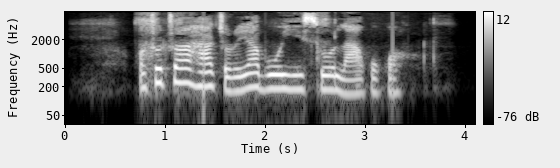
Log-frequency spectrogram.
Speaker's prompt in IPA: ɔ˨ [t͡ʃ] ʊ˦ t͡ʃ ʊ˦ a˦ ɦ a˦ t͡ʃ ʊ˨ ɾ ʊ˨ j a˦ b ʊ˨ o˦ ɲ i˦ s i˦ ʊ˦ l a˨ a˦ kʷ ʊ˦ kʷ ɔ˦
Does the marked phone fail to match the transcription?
no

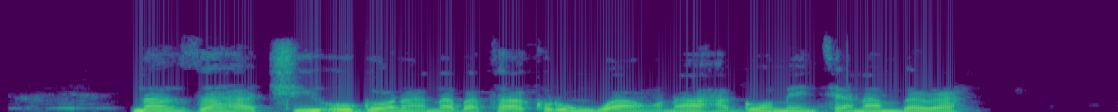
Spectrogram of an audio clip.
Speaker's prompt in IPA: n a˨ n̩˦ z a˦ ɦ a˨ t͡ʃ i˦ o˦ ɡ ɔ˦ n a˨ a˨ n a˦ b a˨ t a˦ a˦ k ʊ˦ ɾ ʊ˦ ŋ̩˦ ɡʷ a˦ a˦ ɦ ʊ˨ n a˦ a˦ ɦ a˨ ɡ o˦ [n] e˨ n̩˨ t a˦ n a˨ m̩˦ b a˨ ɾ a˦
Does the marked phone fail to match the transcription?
yes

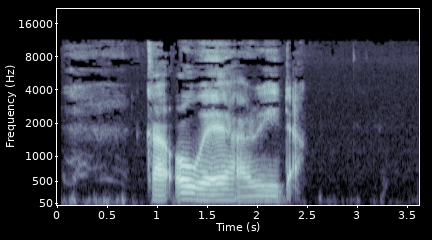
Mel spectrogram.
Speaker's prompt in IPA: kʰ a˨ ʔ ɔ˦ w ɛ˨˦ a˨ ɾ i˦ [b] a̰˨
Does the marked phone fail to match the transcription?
yes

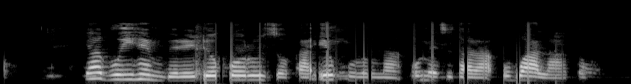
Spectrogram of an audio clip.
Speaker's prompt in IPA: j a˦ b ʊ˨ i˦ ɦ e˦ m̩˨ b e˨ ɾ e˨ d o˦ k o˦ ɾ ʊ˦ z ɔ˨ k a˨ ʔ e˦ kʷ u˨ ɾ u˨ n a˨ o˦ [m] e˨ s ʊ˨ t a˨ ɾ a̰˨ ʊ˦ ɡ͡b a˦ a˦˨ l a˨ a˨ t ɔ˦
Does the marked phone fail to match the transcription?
no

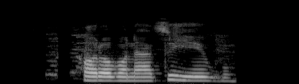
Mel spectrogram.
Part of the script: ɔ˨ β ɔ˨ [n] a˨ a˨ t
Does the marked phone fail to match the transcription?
no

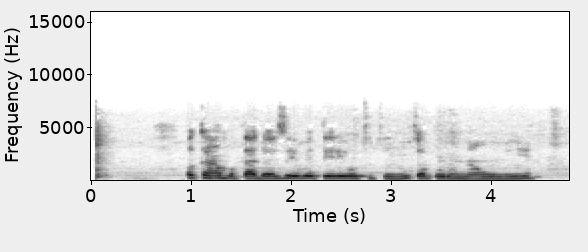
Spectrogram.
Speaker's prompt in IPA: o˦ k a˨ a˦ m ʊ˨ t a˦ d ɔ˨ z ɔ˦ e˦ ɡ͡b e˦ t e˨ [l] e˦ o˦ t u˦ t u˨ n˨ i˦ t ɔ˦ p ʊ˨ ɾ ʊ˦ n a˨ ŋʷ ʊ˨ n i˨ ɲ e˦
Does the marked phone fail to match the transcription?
yes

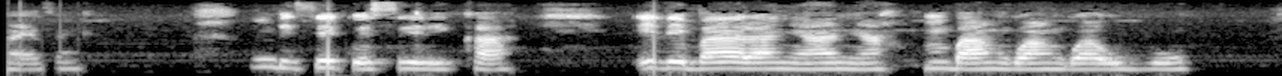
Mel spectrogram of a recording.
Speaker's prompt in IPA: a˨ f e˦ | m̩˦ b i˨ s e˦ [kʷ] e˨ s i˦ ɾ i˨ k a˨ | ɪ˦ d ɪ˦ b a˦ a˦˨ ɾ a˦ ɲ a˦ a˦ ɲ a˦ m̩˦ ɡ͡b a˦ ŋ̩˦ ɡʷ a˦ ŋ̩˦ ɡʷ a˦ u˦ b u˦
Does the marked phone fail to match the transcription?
no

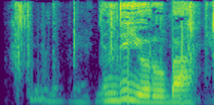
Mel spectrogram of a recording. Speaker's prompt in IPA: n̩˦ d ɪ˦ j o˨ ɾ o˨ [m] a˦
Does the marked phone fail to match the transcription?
yes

